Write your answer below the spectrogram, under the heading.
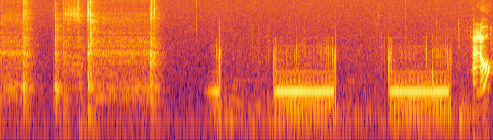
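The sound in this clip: Telephone being dialed to connect a call: a few dry clicks and taps, then two buzzing ringing-tone bursts of similar length with a pause between them.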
